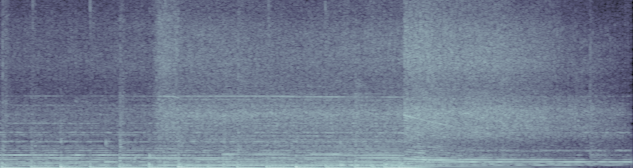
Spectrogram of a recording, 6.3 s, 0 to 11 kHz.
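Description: Bosch 5-inch random orbital sander running steadily on an end-grain cutting board, then switched off about four seconds in, its pitch falling as it winds down to a stop.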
